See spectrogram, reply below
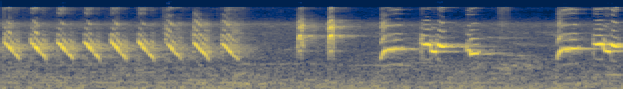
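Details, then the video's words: Lively five-year-old sooty-headed bulbul singing its full repertoire to call other birds: a fast, steady series of about ten short, downward-sweeping notes, then a few sharp chips and clear, ringing whistled phrases. "Kutilang gacor full materi"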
